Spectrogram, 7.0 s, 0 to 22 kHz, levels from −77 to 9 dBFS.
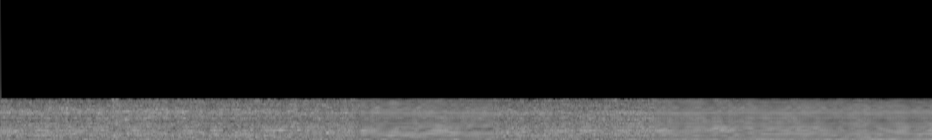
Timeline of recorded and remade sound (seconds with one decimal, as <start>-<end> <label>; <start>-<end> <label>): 0.0-2.7 recorded; 2.7-3.7 remade; 3.7-4.9 recorded; 4.9-7.0 remade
